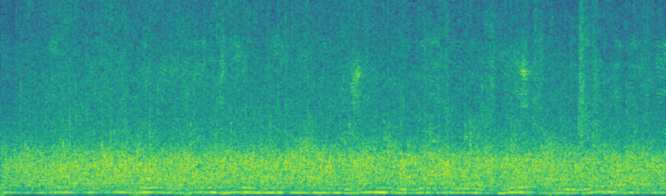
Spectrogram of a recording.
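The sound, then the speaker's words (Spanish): A large stadium crowd at a football match gives a standing ovation as the player Medullani is substituted, applauding steadily in a dense, continuous roar of clapping and cheering for several seconds, with a voice faintly audible beneath the ovation. “La ovación que está en pie.”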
